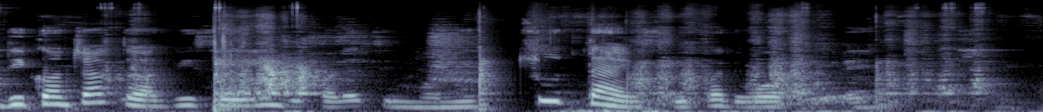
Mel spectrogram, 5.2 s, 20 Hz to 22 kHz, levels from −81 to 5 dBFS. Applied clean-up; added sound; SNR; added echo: classical method log-MMSE.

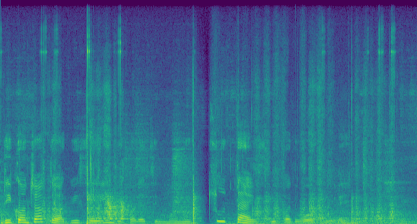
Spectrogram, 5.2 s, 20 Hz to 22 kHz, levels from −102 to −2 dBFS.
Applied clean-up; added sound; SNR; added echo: none; Writing; 2 dB; none.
